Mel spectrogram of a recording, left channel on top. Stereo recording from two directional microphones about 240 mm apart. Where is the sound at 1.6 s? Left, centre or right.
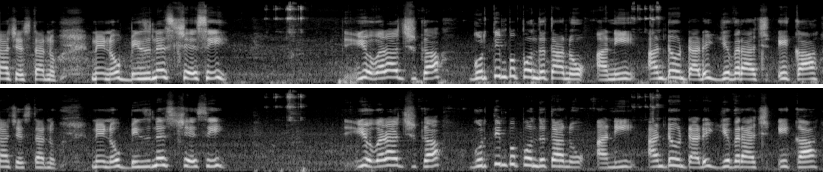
Left.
